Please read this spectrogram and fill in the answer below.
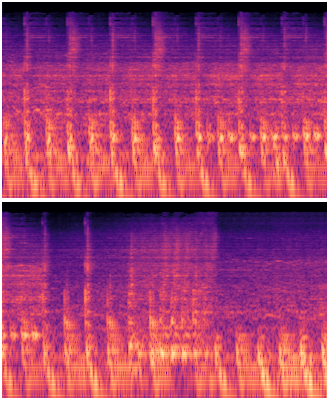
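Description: Electronic dance music played live by a DJ from a controller through a PA system, with a fast, steady beat.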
